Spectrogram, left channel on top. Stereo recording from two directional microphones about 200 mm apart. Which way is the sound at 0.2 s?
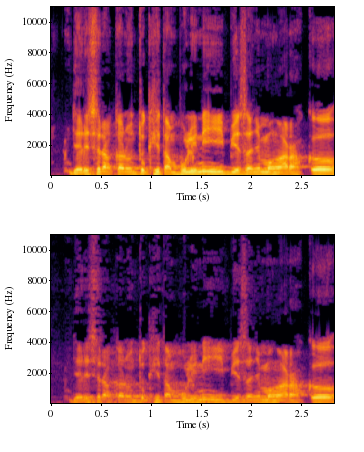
45° left (ahead or behind).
